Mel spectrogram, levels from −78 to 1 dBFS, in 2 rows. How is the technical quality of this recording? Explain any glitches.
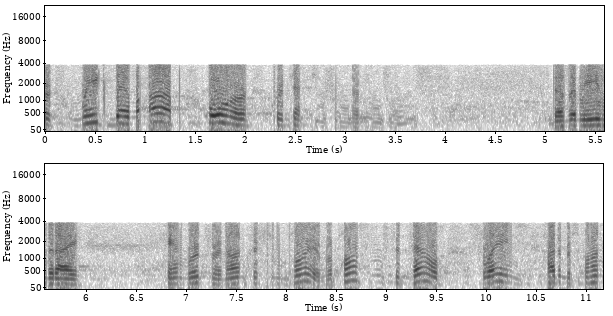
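Quality is poor, with one fault present the whole way through. Throughout, mu-law and A-law are mixed up: A-law telephone coding is decoded as mu-law. Levels scramble, making the speech harsh and distorted, with noise filling pauses. The narrow telephone band at 8 kHz sampling, cut off at 4 kHz, is heard too.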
